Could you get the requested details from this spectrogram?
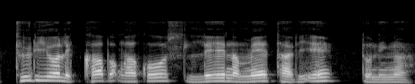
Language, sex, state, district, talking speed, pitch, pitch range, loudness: Garo, male, Meghalaya, South Garo Hills, 100 wpm, 150 Hz, 125-165 Hz, -17 LUFS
